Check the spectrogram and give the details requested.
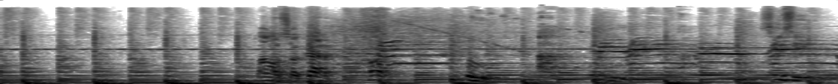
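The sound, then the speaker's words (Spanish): A loud, upbeat radio section intro jingle bursts in with a punchy rhythmic beat and bright layered instruments, while a voice briefly shouts or sings over the music. “Y esta sección tiene cortina y suena así.”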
